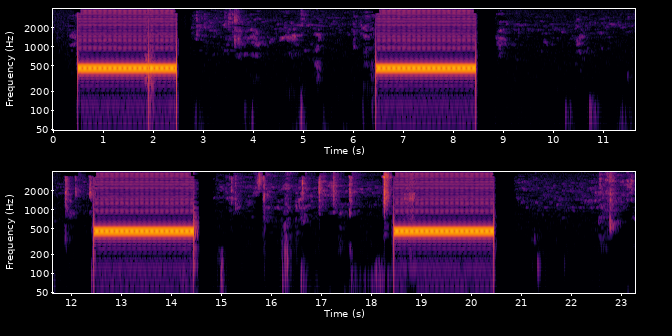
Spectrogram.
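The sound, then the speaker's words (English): A telephone ringback tone sounds while a call is transferred: four long, steady rings of about two seconds each, separated by pauses. Faint scattered clicks and noises fill the gaps. “Yeah, let me go ahead and transfer you over to Armando.”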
